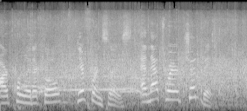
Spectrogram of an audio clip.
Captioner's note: cheers and applause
